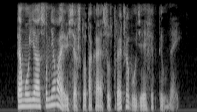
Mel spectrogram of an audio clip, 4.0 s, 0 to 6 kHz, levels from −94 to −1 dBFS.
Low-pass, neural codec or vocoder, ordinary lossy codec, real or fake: 5.4 kHz; none; AAC, 32 kbps; real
